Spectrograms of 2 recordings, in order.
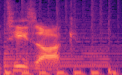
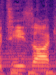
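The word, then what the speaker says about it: Tizoc: We call him T-Zoc. If you don't know who T-Zoc is, just Google him. It's spelled T-I-Z-O-K. No, T-I-Z-O-C, sorry. T-Zoc.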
